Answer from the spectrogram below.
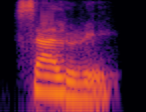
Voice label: "salary", Indian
